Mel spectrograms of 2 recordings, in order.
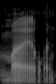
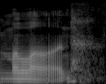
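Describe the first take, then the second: First: The name is said the Tennessee way. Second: The name is said the Italian way. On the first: This is how locals in Tennessee say it. "Tennessee, we say" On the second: This is how people in Italy say it. "Italy, they say"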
